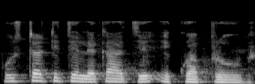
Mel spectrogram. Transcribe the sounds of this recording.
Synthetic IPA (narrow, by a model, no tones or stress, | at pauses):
pusʈaʈit̪elekat͡ʃeʔekːuapɾoːb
